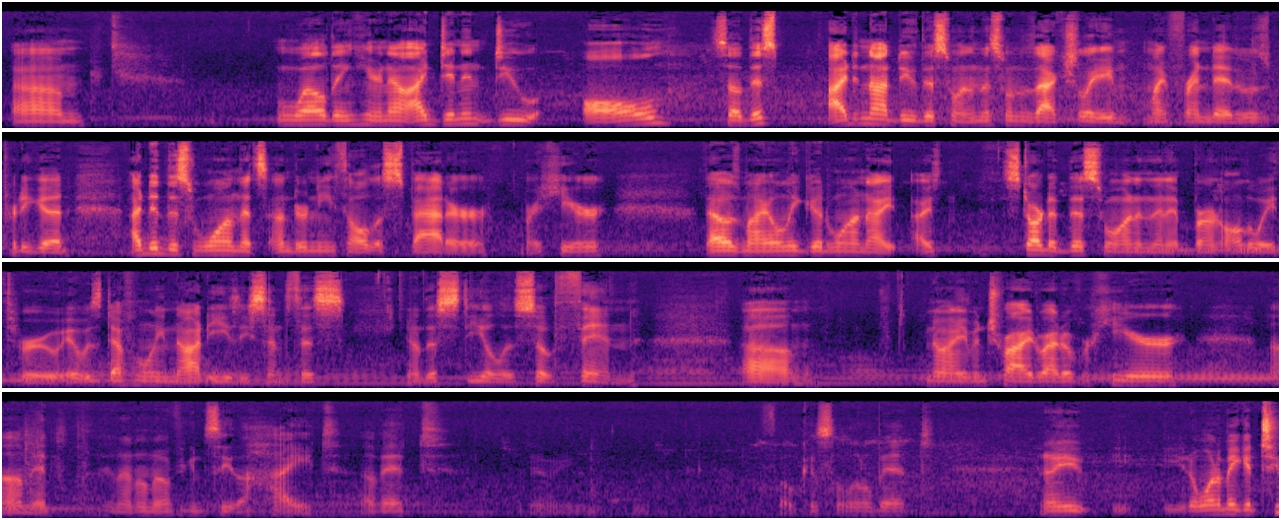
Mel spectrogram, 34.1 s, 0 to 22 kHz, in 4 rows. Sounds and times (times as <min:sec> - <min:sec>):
Speech: 0:00.0 - 0:00.6, 0:01.8 - 0:12.6, 0:13.2 - 0:21.3, 0:22.0 - 0:22.5, 0:23.2 - 0:24.9, 0:25.5 - 0:28.5, 0:29.1 - 0:29.5, 0:30.7 - 0:31.8, 0:32.5 - 0:34.0
Outside, urban or manmade: 0:00.0 - 0:34.0
Vehicle: 0:00.0 - 0:34.0.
